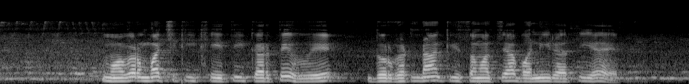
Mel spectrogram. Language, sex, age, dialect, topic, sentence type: Hindi, male, 60-100, Marwari Dhudhari, agriculture, statement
